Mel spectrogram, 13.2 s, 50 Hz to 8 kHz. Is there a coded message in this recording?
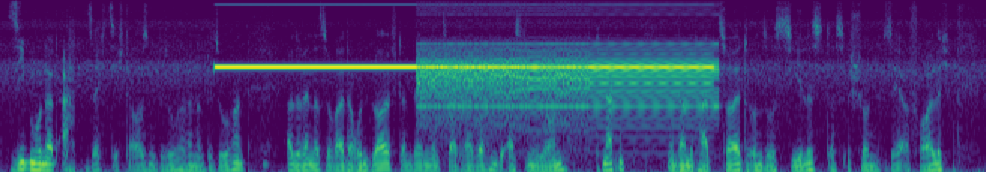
Yes: cassette data (Kansas City type), 1200 baud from 2.9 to 9.6 s, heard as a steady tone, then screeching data.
